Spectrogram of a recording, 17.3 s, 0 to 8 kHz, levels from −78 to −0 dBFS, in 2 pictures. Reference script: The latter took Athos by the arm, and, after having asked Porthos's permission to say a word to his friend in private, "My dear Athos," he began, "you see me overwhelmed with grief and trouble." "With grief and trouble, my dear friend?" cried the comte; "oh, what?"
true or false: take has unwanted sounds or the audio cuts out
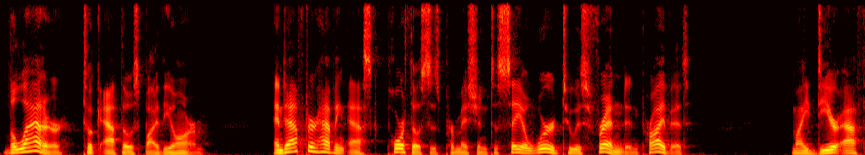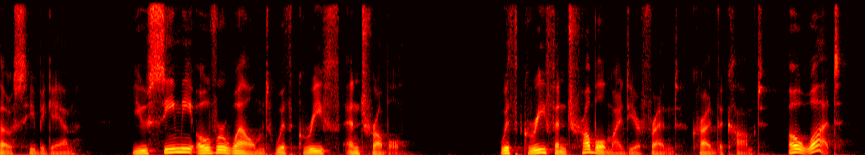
false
